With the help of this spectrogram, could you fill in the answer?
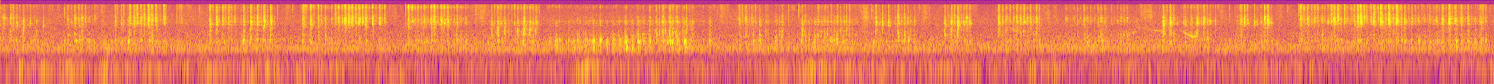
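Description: A wooden stylus scratches the black wax coating off a gate design on a flat scratch-art card, held down by the other hand. The result is quiet, bright, dry scratching that comes in short bursts of strokes with almost no low end.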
